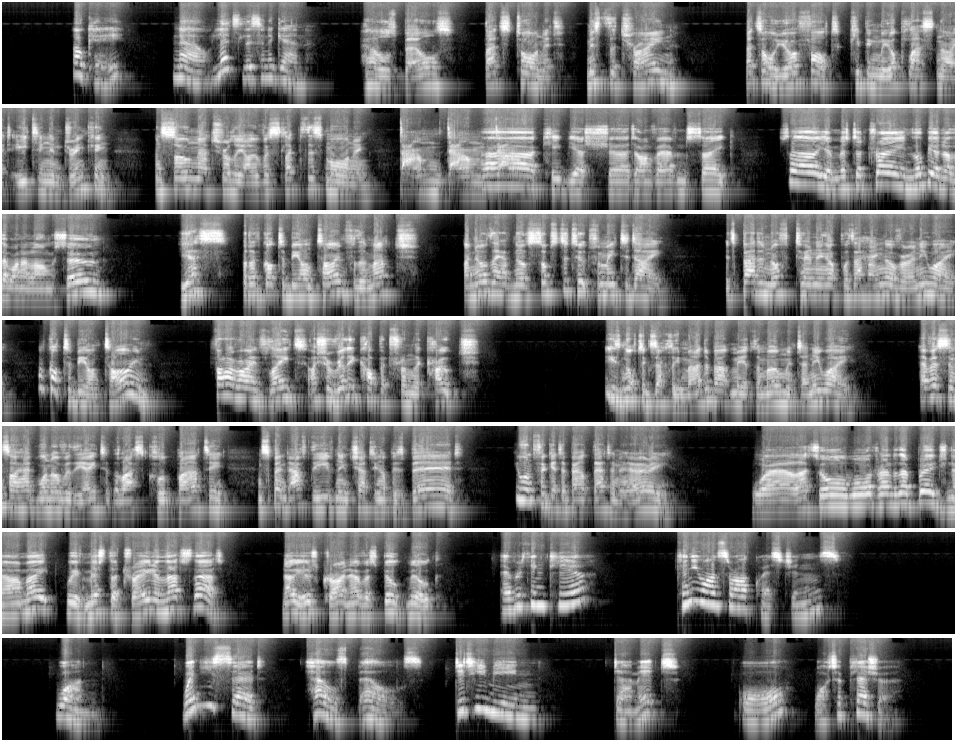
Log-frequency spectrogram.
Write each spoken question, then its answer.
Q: When he said, "Hell's bells," did he mean, "Damn it," or "What a pleasure"?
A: Of course, he meant "damn it."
